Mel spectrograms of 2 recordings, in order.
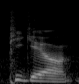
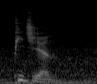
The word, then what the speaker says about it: pigeon: and they say oh look at that pigon and he doesn't understand that's because the pronunciation is pigeon pigeon so you have to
